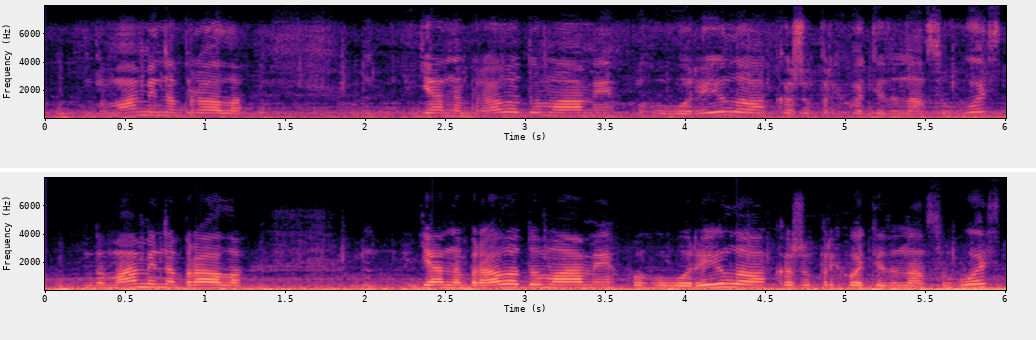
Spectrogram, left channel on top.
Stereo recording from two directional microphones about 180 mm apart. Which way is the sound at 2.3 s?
25° right (ahead or behind).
